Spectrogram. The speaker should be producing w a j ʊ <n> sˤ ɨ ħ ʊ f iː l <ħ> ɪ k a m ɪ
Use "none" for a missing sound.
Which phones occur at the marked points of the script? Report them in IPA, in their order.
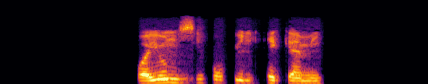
n, ħ

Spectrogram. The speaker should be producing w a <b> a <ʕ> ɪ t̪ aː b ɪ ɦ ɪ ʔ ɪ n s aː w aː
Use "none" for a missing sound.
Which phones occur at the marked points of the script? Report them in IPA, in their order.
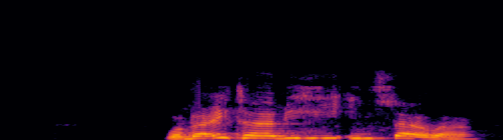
b, ʕ

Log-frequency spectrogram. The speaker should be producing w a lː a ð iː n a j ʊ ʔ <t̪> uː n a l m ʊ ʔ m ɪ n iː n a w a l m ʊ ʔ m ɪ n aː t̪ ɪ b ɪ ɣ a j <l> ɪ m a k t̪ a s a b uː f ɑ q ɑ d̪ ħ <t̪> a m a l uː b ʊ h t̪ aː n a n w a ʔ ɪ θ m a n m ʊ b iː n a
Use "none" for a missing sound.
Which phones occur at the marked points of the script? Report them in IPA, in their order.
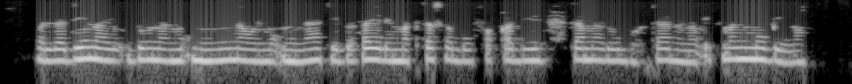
d̪, ɾ, t̪

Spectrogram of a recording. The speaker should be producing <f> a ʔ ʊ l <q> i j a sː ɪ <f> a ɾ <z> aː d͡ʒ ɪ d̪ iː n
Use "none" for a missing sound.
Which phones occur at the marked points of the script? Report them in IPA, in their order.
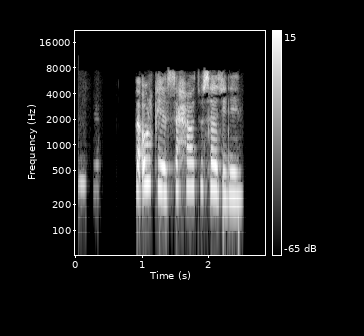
f, q, ħ, s

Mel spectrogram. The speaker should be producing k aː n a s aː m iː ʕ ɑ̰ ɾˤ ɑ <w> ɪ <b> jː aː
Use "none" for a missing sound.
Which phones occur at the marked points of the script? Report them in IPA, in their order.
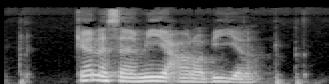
b, none

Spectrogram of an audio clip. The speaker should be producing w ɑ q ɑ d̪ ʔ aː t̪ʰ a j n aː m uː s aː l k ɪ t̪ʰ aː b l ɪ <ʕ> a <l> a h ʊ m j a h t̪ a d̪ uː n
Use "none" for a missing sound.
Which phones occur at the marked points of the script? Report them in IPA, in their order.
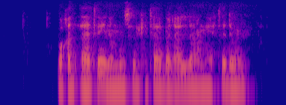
ʕ, lː

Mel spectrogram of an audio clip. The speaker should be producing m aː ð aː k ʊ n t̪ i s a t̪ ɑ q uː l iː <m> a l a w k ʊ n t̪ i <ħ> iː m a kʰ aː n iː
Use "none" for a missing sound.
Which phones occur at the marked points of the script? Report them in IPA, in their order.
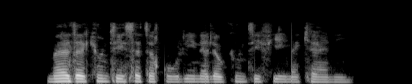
n, f

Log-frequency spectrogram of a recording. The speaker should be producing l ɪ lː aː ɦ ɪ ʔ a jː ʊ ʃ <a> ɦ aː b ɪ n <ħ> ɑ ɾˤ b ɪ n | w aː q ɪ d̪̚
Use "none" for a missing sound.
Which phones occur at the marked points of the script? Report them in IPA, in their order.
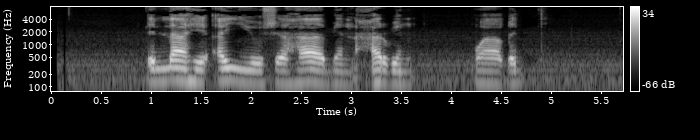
a, ħ

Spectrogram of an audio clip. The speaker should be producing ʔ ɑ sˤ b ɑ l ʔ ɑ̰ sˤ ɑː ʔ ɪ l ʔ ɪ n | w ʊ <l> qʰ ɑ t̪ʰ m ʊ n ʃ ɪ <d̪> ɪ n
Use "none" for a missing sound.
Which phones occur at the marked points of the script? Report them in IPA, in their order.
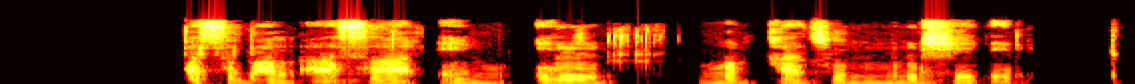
ɾ, d̪

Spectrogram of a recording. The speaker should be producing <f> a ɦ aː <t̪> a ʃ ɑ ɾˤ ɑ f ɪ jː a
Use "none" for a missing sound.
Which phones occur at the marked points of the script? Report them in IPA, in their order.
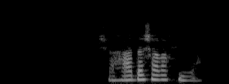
ʃ, d̪

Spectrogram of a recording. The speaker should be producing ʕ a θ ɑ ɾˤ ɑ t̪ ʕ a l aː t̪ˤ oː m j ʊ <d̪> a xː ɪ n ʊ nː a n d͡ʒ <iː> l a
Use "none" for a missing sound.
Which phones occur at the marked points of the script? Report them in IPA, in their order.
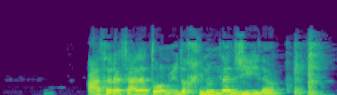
d̪, iː

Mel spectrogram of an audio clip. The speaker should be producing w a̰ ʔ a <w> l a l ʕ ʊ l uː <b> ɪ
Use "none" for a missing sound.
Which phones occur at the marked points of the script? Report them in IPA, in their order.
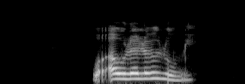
w, m

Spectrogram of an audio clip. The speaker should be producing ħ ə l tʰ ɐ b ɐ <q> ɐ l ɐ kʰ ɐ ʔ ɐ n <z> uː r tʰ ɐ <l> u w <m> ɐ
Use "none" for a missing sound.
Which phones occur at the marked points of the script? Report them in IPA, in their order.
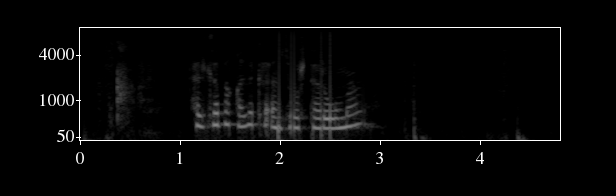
q, z, ɾ, m

